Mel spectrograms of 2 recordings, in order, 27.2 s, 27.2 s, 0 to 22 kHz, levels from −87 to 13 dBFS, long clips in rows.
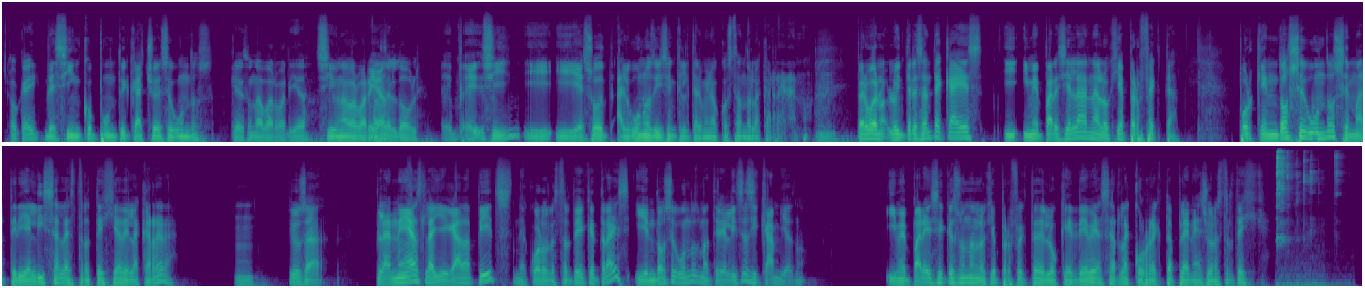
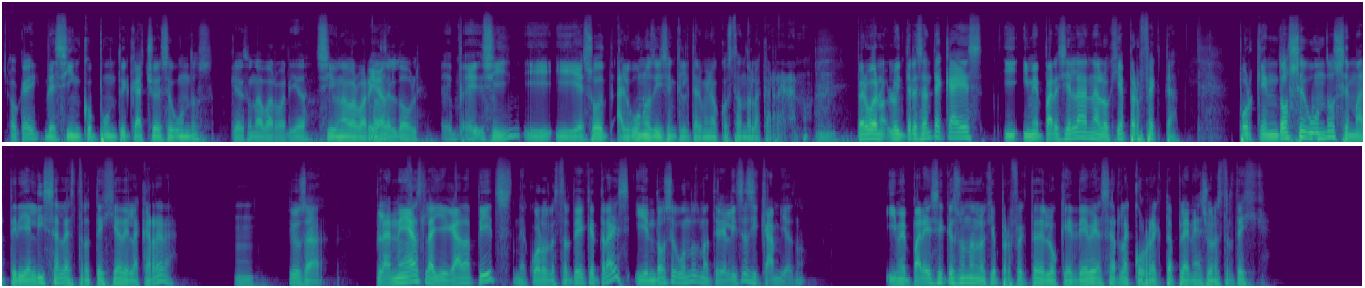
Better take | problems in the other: second | jangling keys; loud; at 26 s; peak 1 dB above the speech

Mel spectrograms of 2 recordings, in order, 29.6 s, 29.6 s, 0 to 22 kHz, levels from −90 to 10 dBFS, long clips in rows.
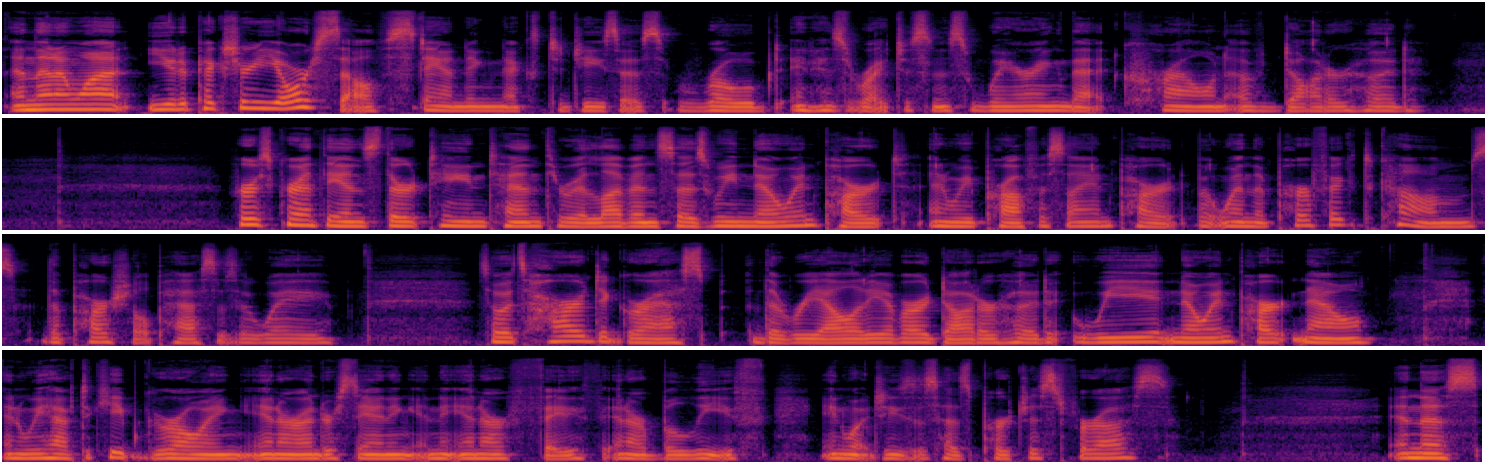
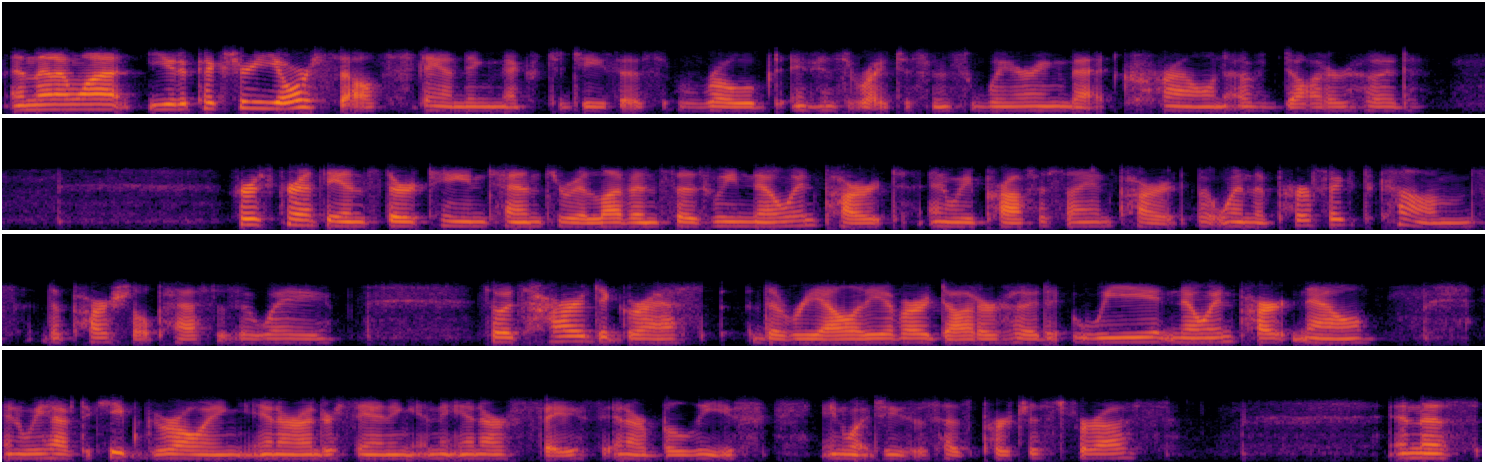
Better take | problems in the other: first | phone-call audio; nothing above 3 kHz

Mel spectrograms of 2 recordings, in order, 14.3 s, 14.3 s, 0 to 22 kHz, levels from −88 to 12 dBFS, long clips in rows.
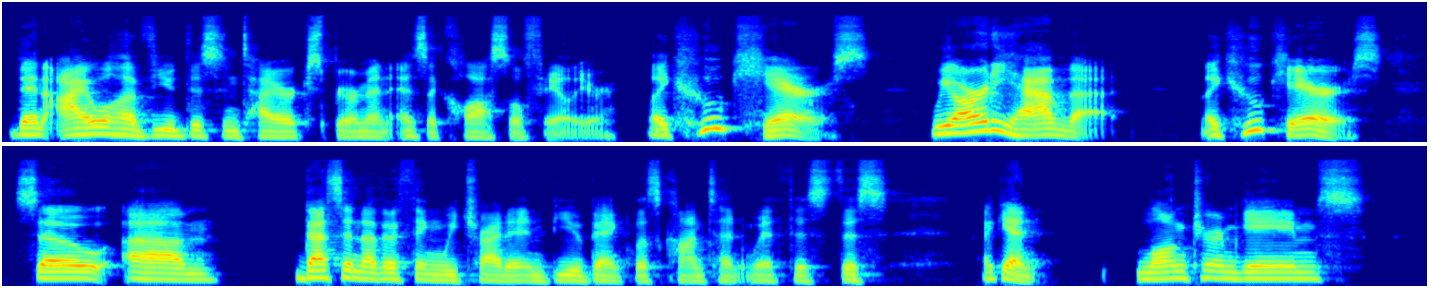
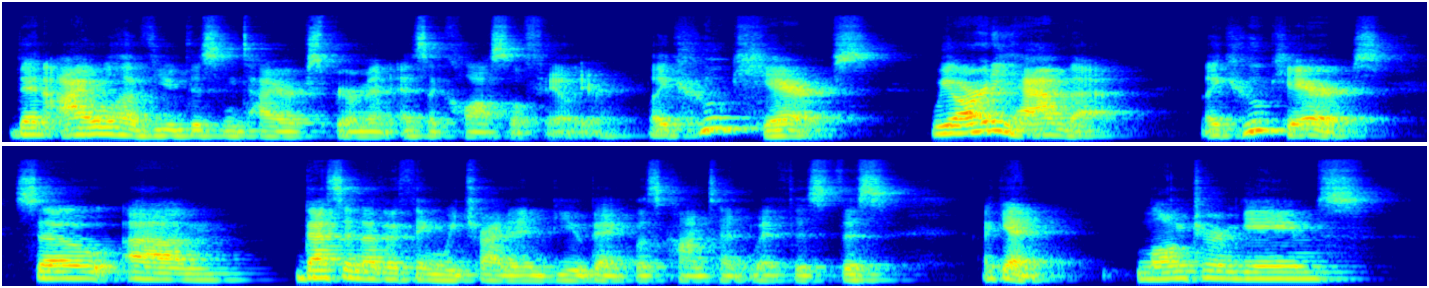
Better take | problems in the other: first | room echo; very slight; dies away in 0.4 s

